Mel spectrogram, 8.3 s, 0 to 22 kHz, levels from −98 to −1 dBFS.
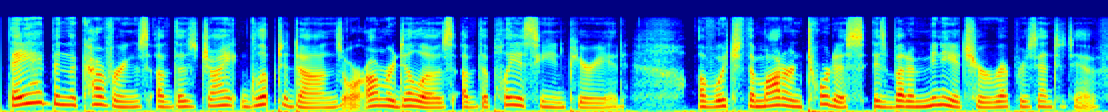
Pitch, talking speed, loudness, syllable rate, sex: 215 Hz, 180 wpm, -19 LUFS, 6.5 syllables/s, female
